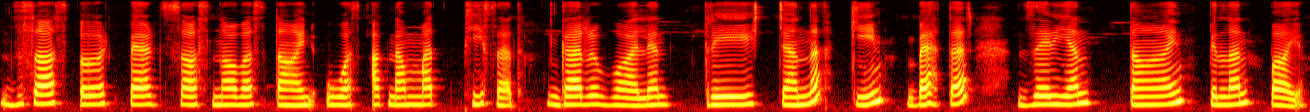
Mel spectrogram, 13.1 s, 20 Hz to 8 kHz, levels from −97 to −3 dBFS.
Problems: none marked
